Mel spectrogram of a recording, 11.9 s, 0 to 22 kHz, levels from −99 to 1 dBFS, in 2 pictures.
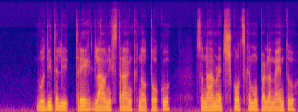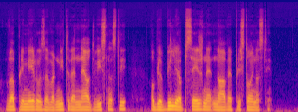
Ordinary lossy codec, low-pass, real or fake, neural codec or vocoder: Opus, 24 kbps; 19.8 kHz; real; none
